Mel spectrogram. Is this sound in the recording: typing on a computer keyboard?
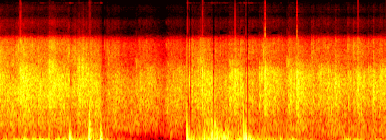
no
